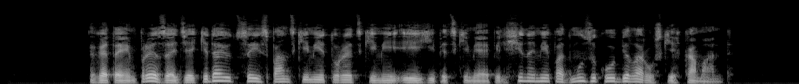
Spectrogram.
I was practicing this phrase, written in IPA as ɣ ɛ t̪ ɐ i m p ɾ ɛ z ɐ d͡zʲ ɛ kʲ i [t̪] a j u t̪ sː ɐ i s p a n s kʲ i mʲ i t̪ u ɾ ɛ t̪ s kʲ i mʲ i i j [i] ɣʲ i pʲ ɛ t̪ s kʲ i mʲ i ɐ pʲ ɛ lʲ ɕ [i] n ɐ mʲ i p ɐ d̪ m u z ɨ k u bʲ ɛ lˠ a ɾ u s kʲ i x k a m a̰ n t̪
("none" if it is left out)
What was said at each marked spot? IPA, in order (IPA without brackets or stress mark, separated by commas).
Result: d̪, ɛ, i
